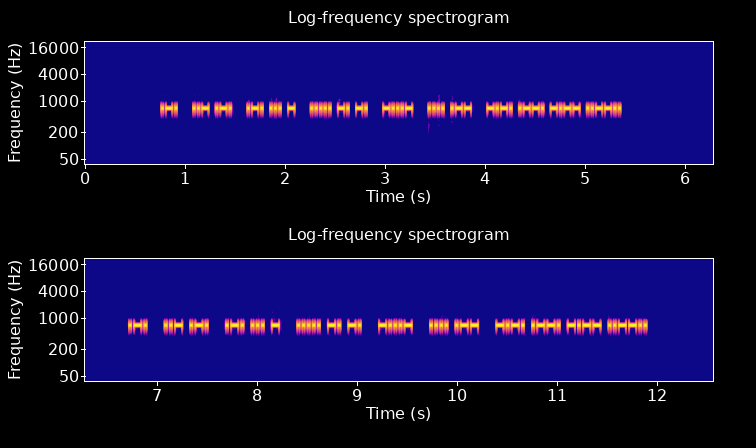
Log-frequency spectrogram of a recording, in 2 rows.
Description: Morse code, heard as a keyed tone, about 43 wpm, 700 Hz. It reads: R UR RST 5NN <BT> HW CPY? R UR RST 5NN <BT> HW CPY?
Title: Speed-Racing Common QSO Phrases - 35wpm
